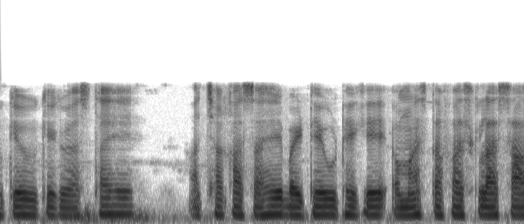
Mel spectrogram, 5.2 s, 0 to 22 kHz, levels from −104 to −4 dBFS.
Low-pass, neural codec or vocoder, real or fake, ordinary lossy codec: 5.4 kHz; none; real; none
